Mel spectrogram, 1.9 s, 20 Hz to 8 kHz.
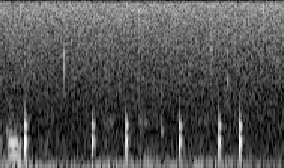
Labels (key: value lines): label: biophony, knock croak
recorder: SoundTrap 300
